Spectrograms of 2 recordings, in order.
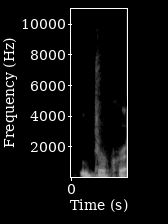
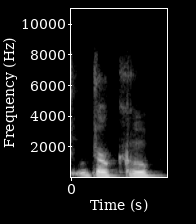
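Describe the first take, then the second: First: The name is said with an English pronunciation. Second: The name is said with a German pronunciation. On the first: "that's how the English would pronounce it" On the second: "it probably should be pronounced Utter Krupp"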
